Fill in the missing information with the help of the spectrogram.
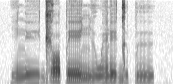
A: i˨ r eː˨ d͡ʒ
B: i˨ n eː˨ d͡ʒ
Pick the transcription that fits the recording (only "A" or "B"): B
